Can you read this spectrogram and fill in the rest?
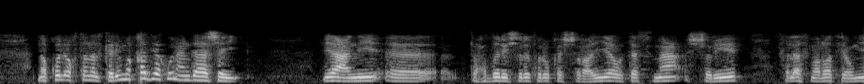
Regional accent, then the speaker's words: Egypt; احنا عندنا في مصر هنا الرصيد بالضبط

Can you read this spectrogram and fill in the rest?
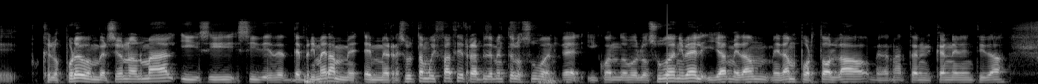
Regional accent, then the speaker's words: Granada, Andalusia, Spain; allí, de allí de mi tierra

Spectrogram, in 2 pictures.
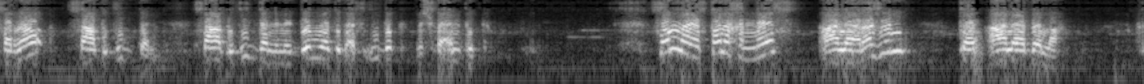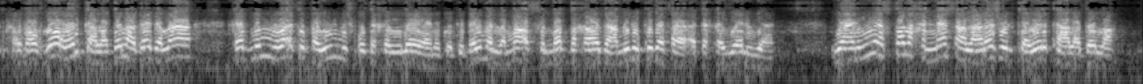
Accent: Egypt; عندنا في مصر

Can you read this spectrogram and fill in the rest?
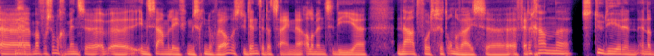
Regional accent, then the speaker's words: Rotterdam, South Holland, Netherlands; born there; Ik dacht, oh, dat heeft te maken met dat ik Marokkaanse roots heb of zo. Ik ben in Rotterdam geboren. Of dat ik islamitisch ben of zo.

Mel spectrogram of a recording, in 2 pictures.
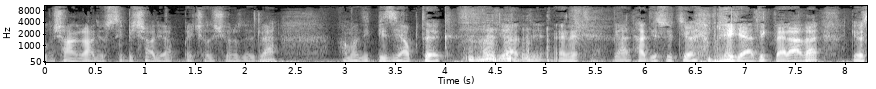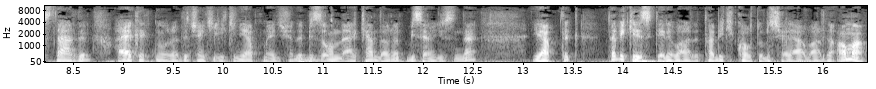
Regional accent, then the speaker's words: Erzurum, Turkey; Ben daha önce Erzurum'da görev yapıyordum ve Erzurumluyum.

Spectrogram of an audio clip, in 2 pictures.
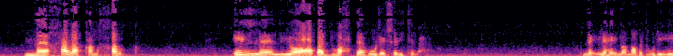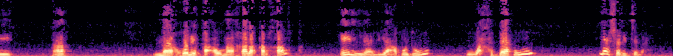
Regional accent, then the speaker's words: Egypt; واحنا كمان كمصريين متفائلين جدا ومتربيين على التفاؤل

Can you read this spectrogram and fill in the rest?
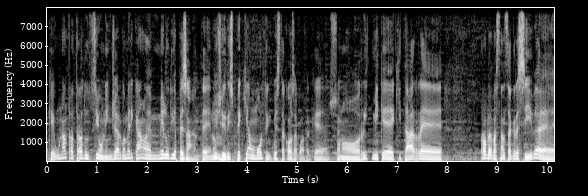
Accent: Modena, Emilia-Romagna, Italy; veniamo da Modena

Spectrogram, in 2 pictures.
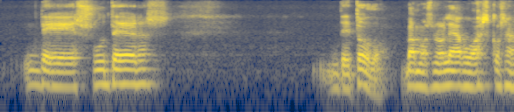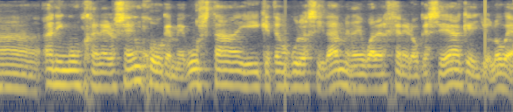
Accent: Valencia, Valencian Community, Spain; Pues soy de Valencia, tengo 24 años, estoy estudiando

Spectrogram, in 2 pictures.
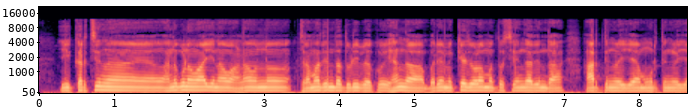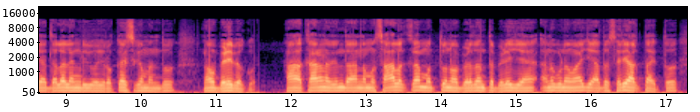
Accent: Kamanur, Karnataka, India; ನಾವು ಜಿಲ್ಲಾ ಕೊಪ್ಪಳ ತಾಲೂಕಿನ ಕಾಮನೂರು ಗ್ರಾಮದವರು. ನಮ್ಮದು ಅವಿಭಕ್ತ ಕುಟುಂಬ. ನಾವು ಮೂಲತಃ ಕೃಷಿ ಆಧಾರಿತವಾದ ಕುಟುಂಬ.

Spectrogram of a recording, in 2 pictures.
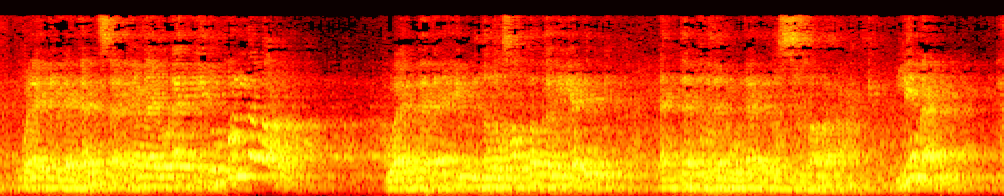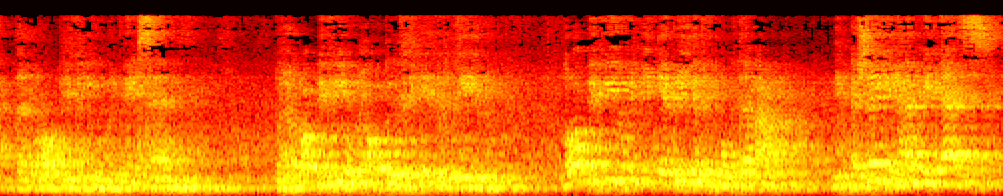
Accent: Egypt; اللهم ارزقنا في بلادنا مصر الاهل والامان

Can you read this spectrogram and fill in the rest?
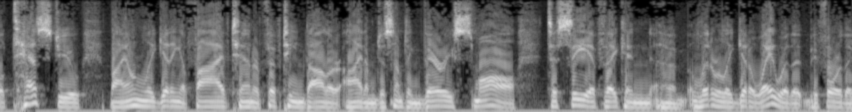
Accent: Detroit, Michigan, United States; I was even cognizant of something that happened to me growing up in Detroit.

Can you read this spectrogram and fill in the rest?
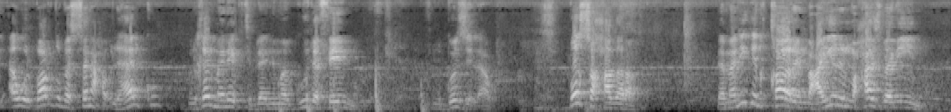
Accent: Egypt; من القديم حتى عندنا في مصر

